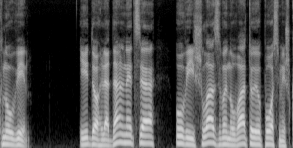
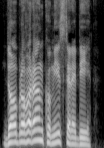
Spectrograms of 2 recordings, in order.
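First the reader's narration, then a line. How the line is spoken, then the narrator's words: Cheerful. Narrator (Ukrainian): мовила весело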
